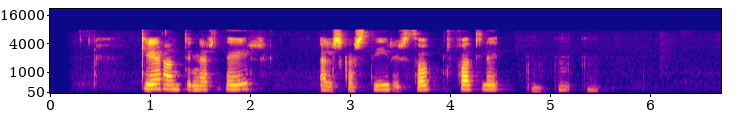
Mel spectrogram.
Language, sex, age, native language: Icelandic, female, 40-49, Icelandic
